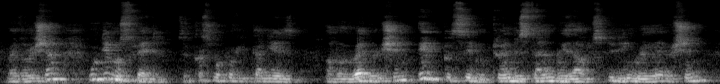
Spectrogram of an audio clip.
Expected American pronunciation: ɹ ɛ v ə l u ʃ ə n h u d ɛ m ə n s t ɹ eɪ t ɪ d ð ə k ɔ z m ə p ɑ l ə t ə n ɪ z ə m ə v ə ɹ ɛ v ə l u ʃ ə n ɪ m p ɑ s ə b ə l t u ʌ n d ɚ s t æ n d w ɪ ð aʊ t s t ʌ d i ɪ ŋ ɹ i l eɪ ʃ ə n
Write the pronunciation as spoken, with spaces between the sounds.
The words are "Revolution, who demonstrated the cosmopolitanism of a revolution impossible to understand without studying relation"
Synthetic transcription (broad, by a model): ɹ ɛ v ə l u ʃ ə n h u d ɛ m ə n s t ɹ eɪ t ɪ d ð ə k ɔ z m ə p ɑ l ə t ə n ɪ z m ə v ə ɹ ɛ v ə l u ʃ ə n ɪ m p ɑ s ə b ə l t u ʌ n d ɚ s t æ n d w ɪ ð aʊ t s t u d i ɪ ŋ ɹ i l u ʃ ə n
